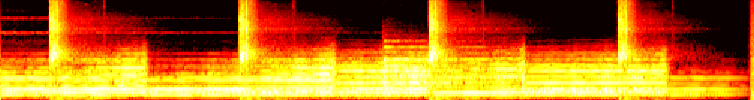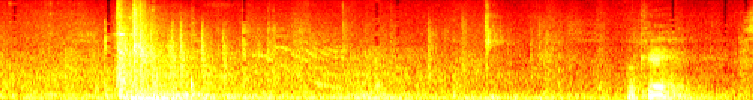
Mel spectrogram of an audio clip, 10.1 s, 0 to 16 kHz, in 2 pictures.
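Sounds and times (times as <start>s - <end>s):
glass door clunk: 5.7s - 7.9s.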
